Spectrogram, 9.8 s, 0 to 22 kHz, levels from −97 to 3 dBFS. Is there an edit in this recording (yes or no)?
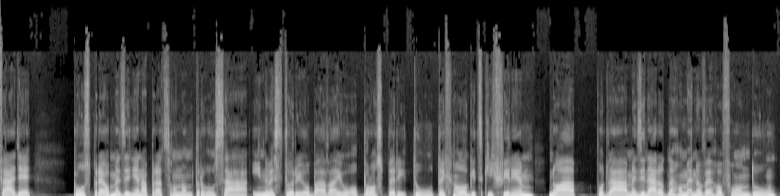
yes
